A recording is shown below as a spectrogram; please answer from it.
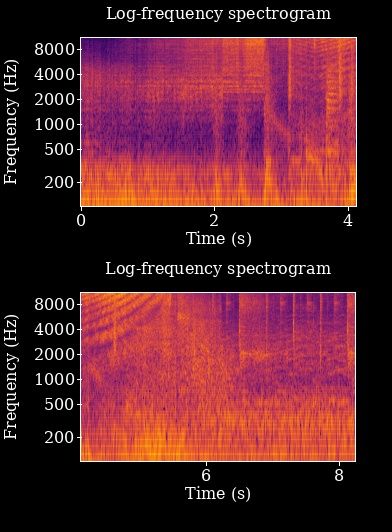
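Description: Ride-film soundtrack: music with a heavy, booming low end, and a sweeping whoosh effect from about three seconds in.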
